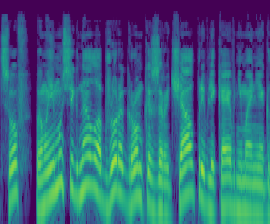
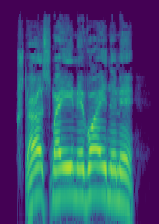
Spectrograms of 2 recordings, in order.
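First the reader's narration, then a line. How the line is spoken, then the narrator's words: Loud commanding demand. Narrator (Russian): громко и властно потребовал объяснений гном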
